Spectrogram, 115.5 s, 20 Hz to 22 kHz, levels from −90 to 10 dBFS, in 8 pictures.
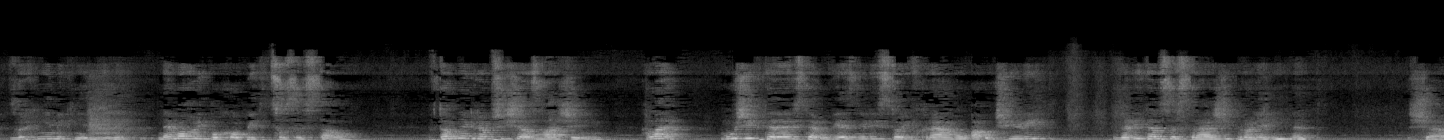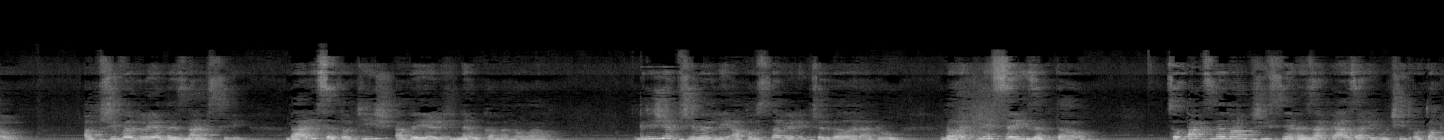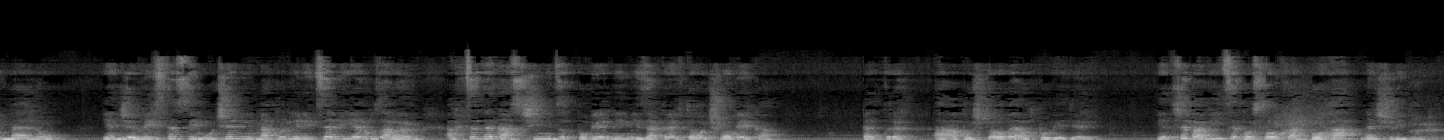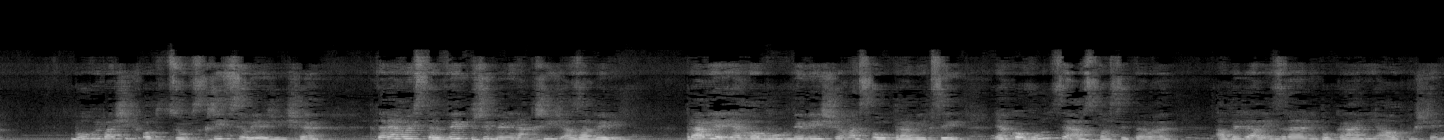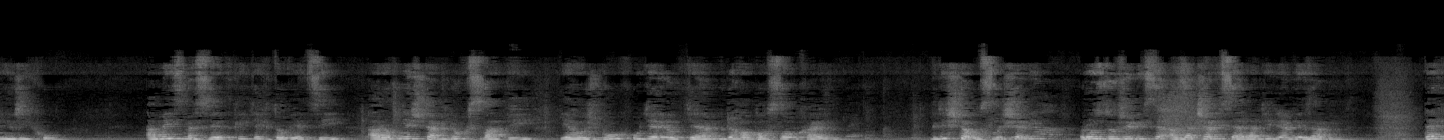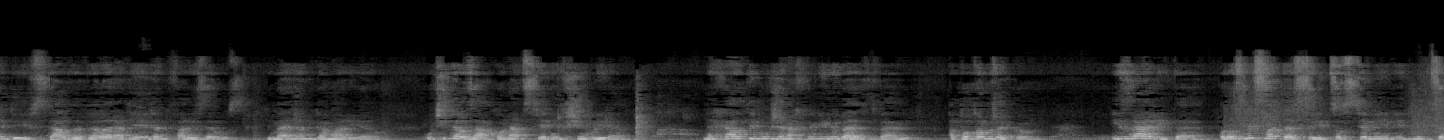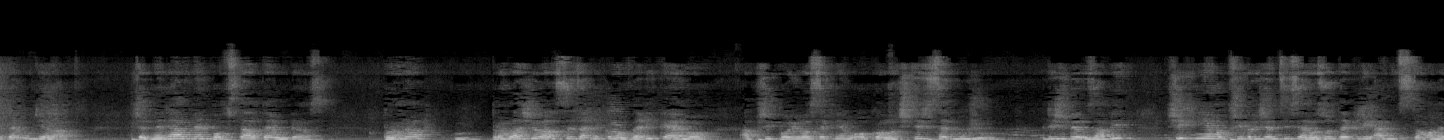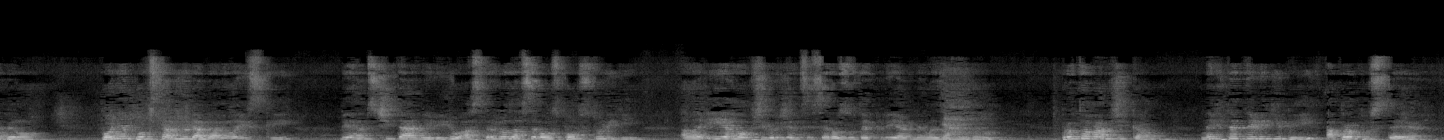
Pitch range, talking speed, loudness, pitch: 220-285 Hz, 130 wpm, -25 LUFS, 255 Hz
